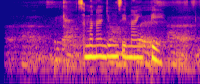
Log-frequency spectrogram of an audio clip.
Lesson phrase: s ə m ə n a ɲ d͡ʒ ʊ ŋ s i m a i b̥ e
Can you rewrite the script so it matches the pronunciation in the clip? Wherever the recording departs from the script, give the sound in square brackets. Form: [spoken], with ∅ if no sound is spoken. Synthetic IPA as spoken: s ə m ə n a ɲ d͡ʒ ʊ ŋ s i [n] a i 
